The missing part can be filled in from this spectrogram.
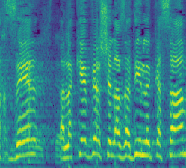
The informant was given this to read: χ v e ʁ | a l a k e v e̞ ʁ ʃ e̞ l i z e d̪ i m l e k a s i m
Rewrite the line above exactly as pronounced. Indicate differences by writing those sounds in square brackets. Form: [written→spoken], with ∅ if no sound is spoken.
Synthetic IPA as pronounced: χ [v→z] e ʁ | a l a k e v e̞ ʁ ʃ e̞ l [i→a] z [e→a] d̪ i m l e k a s [i→a] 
